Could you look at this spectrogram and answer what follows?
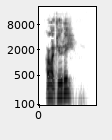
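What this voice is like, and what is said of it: Irish accent. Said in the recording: “In an Irish accent, obviously.”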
